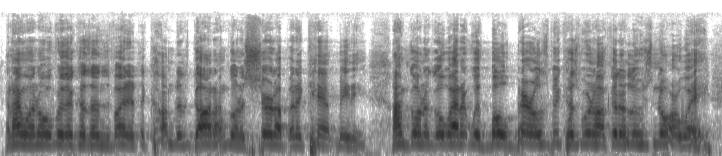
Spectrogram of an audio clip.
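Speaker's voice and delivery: loud, driving revival preaching; loud, urgent pulpit delivery; full-force preaching. Real, not acted. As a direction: preach it hard over a crowd.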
